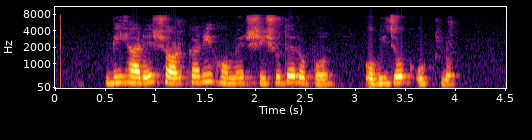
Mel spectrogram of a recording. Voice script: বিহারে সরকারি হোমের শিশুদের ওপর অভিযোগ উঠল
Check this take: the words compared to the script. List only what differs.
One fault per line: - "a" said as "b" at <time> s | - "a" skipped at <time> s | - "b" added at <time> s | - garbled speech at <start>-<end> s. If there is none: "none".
none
